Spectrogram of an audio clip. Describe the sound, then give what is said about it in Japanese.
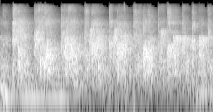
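A church audience applauds in praise to God, loud clapping that swells in uneven, pulsing bursts. “もう一度神様に感謝の賛美の拍手いたしましょう。”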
